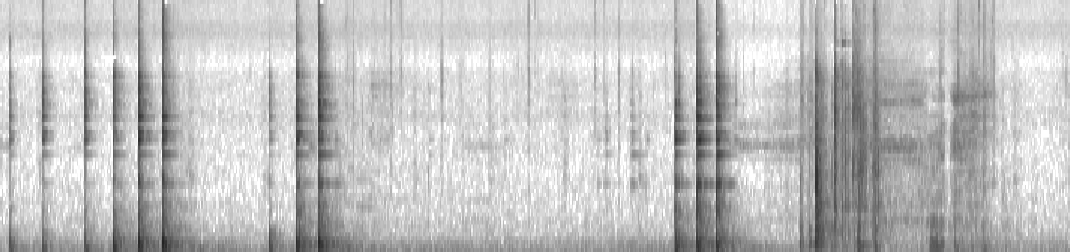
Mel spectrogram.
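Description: Sharp knocks and clinks of hard objects against an aluminium motorcycle crankcase on a wooden bench: about nine in the first four seconds, three more around nine seconds in, then a longer scraping shuffle as the crankcase half is turned over.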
